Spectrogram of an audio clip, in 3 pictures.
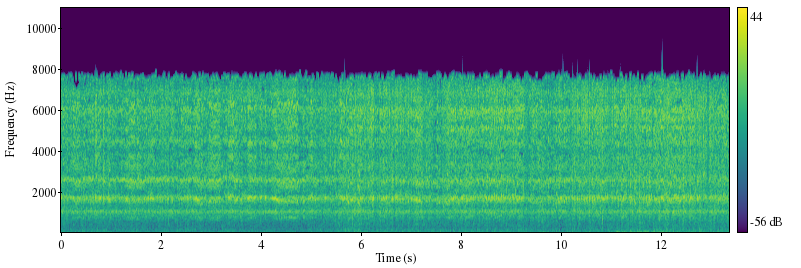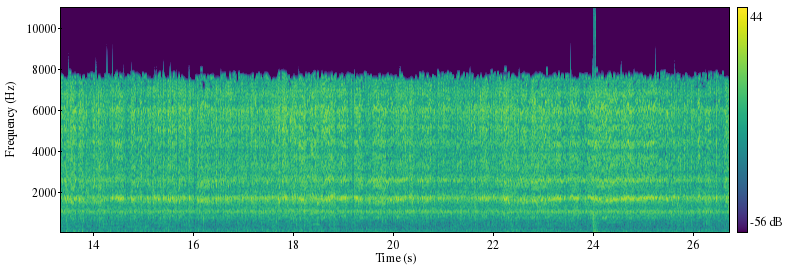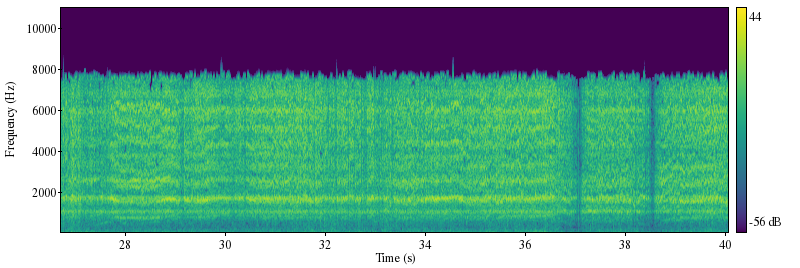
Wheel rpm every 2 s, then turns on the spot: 230, 230, 230, 220, 230, 230, 230, 220, 230, 230, 230, 230, 230, 230, 220, 220, 230, 210, 140, 130.
none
